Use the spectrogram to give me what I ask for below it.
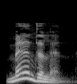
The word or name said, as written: mandolin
